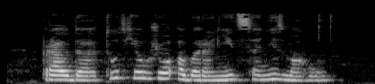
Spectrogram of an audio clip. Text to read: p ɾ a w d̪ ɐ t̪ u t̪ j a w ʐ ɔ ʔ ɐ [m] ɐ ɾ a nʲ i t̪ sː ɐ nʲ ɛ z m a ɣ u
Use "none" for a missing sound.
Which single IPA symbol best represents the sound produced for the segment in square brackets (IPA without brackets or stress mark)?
b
